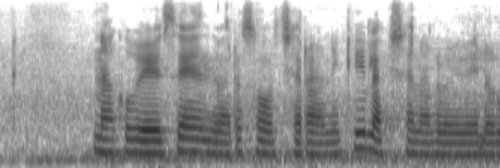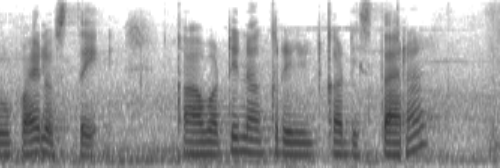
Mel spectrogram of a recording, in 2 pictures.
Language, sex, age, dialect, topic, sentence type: Telugu, male, 46-50, Telangana, banking, question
